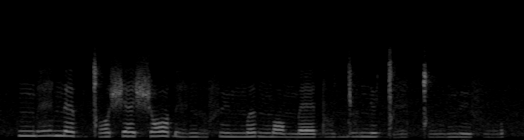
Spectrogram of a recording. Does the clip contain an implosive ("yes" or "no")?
yes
